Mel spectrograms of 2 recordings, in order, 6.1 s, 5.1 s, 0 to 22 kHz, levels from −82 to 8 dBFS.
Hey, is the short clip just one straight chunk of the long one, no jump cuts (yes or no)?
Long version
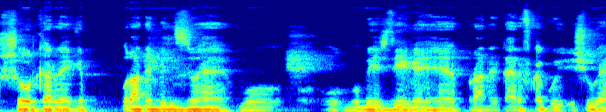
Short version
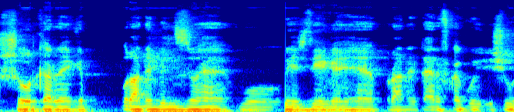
no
